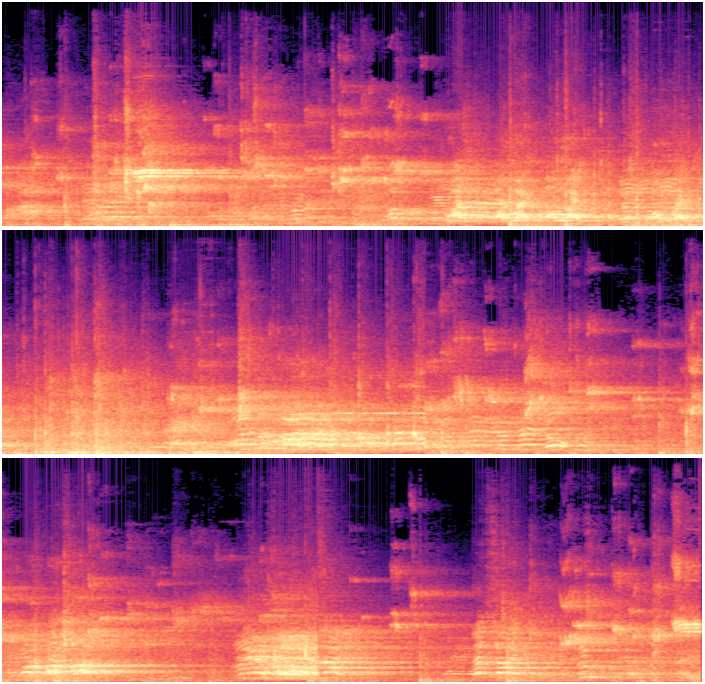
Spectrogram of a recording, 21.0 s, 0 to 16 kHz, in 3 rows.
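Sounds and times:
players shouting: 0:03.8 - 0:07.2, 0:08.6 - 0:13.0, 0:13.9 - 0:17.8
basketball bouncing on court: 0:05.1 - 0:09.3, 0:18.2 - 0:18.4.

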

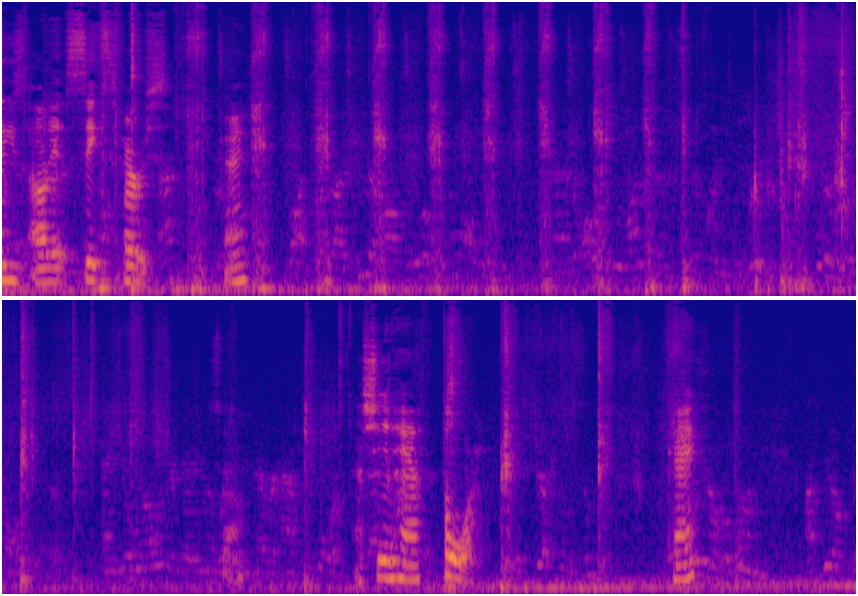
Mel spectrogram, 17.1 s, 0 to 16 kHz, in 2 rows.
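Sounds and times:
shears cutting fabric: 0:00.9 - 0:07.0.

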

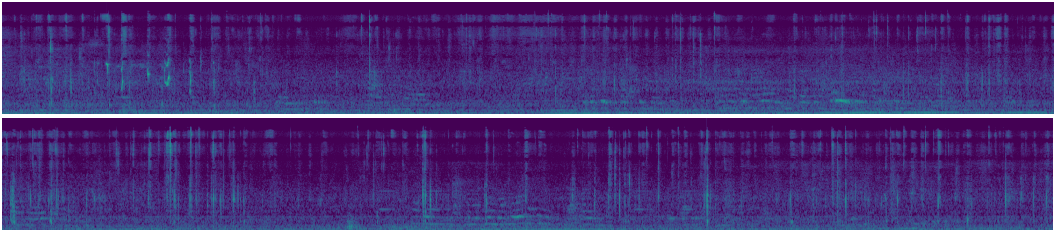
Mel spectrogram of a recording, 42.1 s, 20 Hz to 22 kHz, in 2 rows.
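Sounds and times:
puppies suckling clicks: 0:00.0 - 0:42.0
puppy squeaks: 0:00.8 - 0:04.9.

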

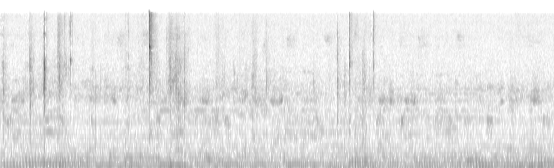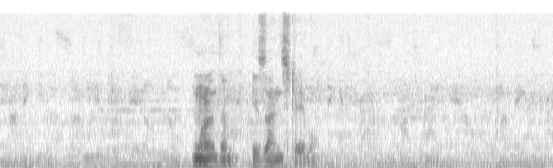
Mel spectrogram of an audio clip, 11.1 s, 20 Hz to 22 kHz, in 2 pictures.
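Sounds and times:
cable connector clicking: 0:00.0 - 0:00.8, 0:03.3 - 0:03.8
radio playing music faintly: 0:00.0 - 0:11.0.

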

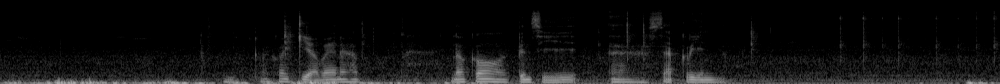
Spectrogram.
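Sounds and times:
paintbrush tapping in palette: 0:08.4 - 0:10.0.

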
